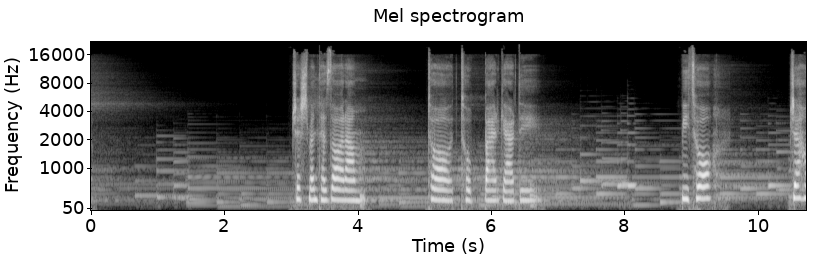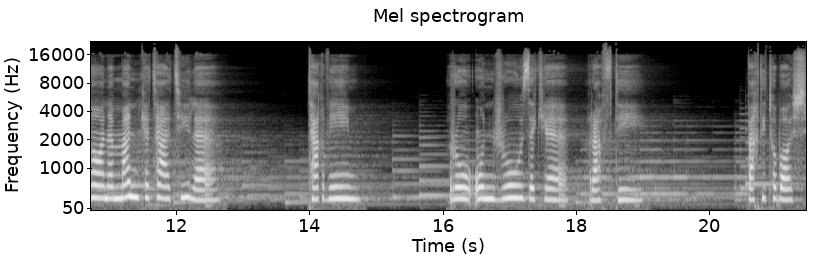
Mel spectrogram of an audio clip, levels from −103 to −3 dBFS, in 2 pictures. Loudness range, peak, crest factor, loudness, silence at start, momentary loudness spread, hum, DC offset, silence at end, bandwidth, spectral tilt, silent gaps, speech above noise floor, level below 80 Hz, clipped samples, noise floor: 7 LU; 0 dBFS; 18 dB; -17 LUFS; 1 s; 24 LU; none; under 0.1%; 0 s; 19 kHz; -3 dB/octave; none; 33 dB; -54 dBFS; under 0.1%; -50 dBFS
